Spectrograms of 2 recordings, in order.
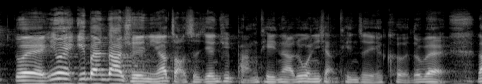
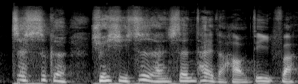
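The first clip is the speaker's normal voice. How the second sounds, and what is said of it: Hushed whisper. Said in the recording (Chinese): “要很小声”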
